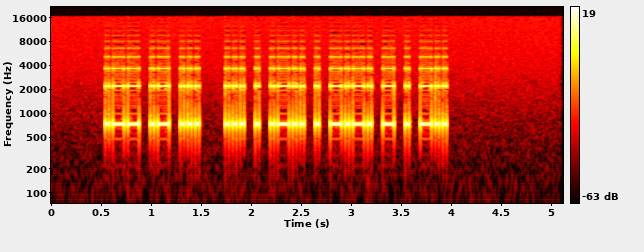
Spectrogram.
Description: Morse code, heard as electronic beeps, machine-sent, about 32 wpm, 730 Hz. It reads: WAS SELECTED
